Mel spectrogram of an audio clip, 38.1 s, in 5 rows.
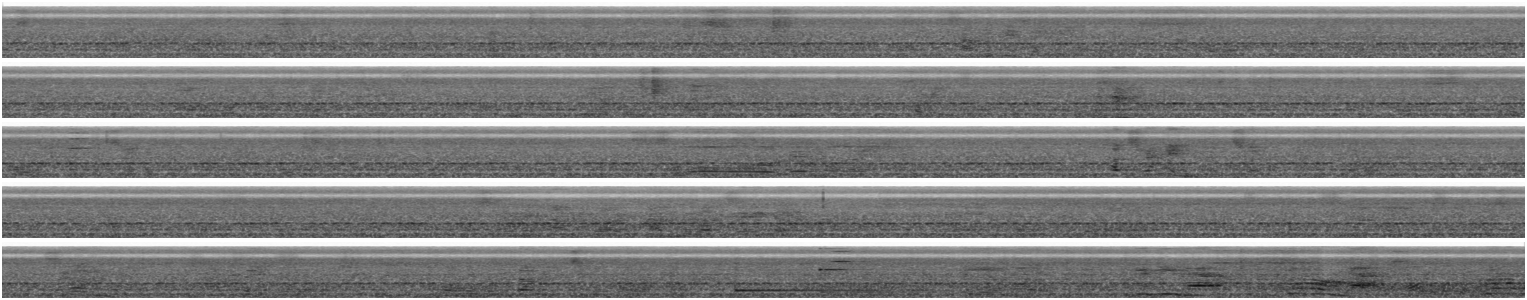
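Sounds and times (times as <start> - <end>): train carriage hum and rumble: 0.0 - 38.0
steady mid-pitched tone: 34.0 - 38.0.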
